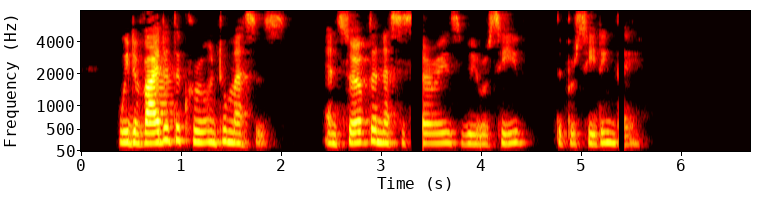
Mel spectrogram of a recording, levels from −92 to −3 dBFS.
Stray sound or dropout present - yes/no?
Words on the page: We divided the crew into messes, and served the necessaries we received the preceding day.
yes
